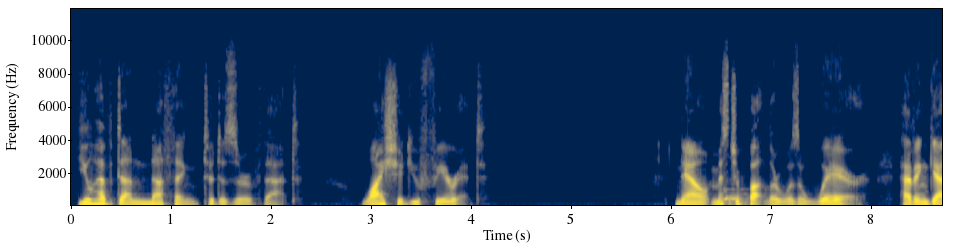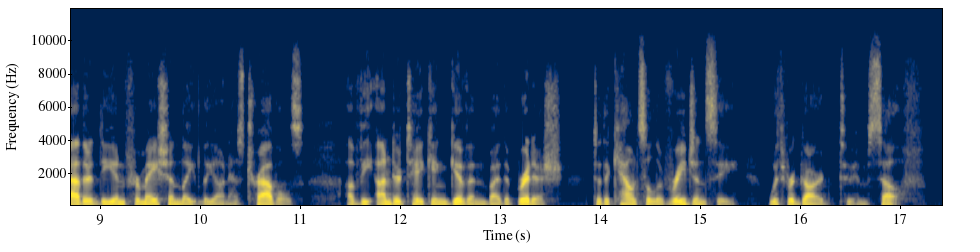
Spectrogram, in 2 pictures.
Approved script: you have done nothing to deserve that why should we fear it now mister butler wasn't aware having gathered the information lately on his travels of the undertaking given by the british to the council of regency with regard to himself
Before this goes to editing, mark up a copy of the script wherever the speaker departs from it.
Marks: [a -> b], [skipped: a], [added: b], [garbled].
you have done nothing to deserve that why should [we -> you] fear it now mister butler [wasn't -> was] aware having gathered the information lately on his travels of the undertaking given by the british to the council of regency with regard to himself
